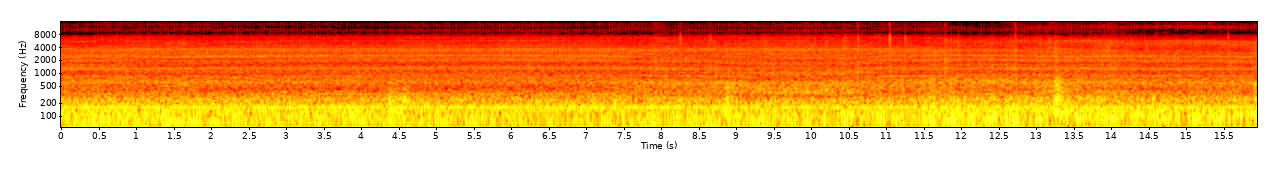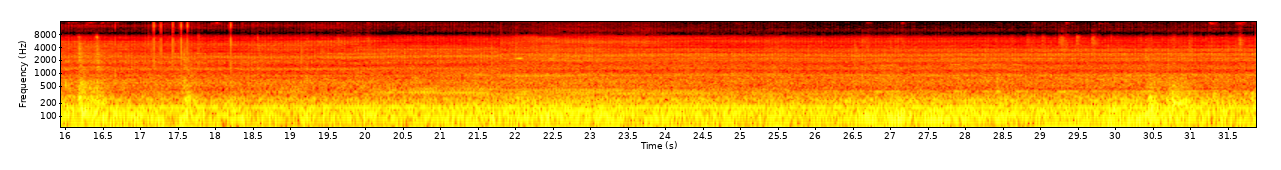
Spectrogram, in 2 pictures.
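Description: Diesel engine of a JCB backhoe loader running steadily at an even pitch, with a couple of brief knocks about midway.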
